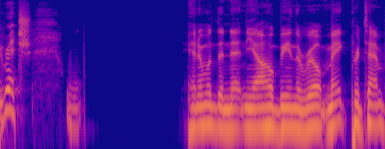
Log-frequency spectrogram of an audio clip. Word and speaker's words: Netanyahu: Hit him with the Netanyahu being the real, make pretend president realize he's just a city mayor.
